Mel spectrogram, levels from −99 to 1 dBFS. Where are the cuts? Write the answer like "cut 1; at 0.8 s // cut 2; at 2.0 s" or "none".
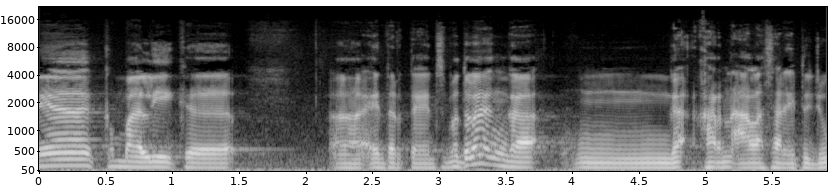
none

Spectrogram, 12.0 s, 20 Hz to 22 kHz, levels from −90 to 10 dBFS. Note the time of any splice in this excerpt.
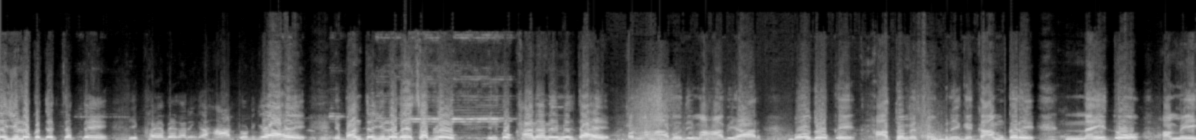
cut 1; at 6.2 s

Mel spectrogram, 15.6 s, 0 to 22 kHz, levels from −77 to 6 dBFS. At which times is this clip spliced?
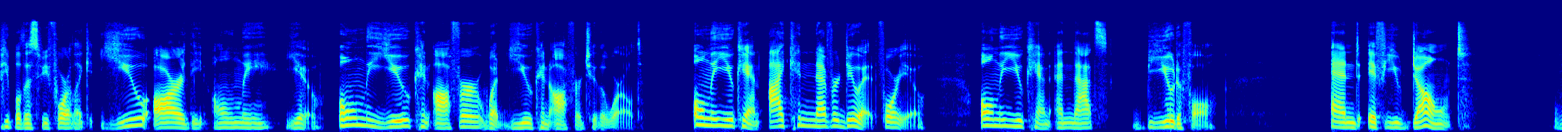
cut 1; at 3.2 s

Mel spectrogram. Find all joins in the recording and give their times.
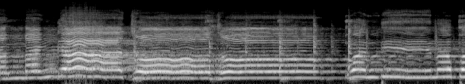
none

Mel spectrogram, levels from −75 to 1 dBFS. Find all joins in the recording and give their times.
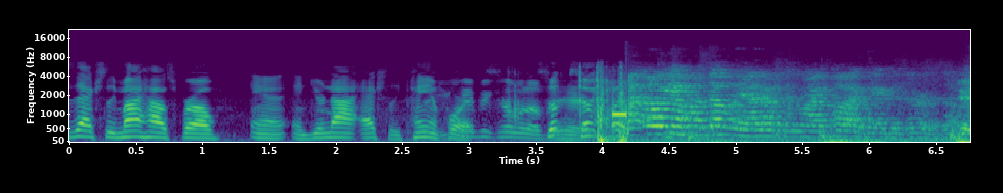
cut 1; at 4.2 s

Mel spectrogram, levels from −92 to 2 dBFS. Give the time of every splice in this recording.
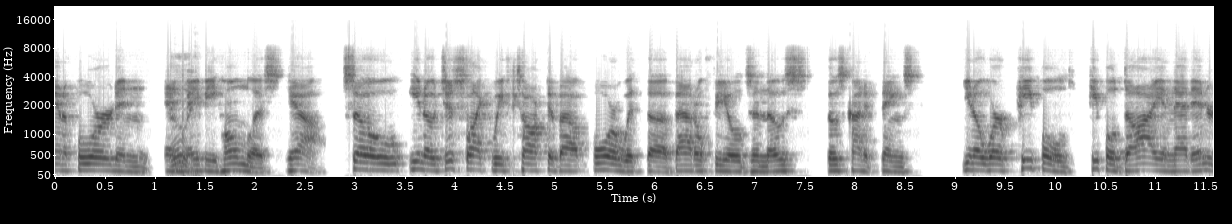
cut 1; at 2.8 s

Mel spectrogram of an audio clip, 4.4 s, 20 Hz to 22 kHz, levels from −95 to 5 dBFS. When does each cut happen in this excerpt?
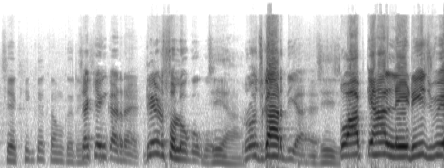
cut 1; at 1.4 s // cut 2; at 3.2 s

